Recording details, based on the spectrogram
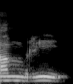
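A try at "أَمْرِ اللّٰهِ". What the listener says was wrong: র লাম জের, র লাম একসাথে হবে। রিল।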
